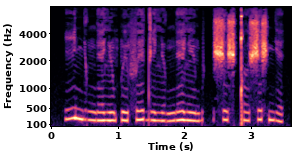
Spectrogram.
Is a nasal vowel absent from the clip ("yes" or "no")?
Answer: no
